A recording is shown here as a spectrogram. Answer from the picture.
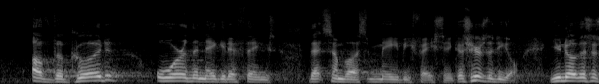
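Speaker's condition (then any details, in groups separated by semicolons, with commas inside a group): No condition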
